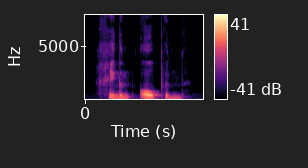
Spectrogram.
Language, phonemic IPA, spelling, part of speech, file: Dutch, /ˈɣɪŋə(n) ˈopə(n)/, gingen open, verb, Nl-gingen open.ogg
- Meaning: inflection of opengaan: 1. plural past indicative 2. plural past subjunctive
